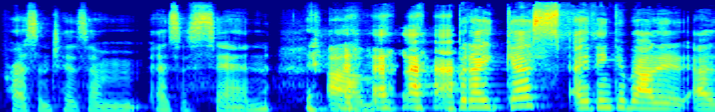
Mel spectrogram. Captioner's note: laughing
